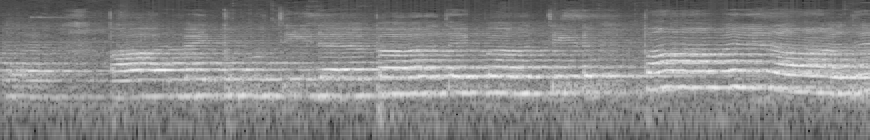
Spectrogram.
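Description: A young girl singing solo into a microphone, holding long, steady notes that step to a new pitch about every two seconds.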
